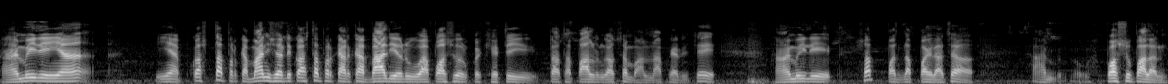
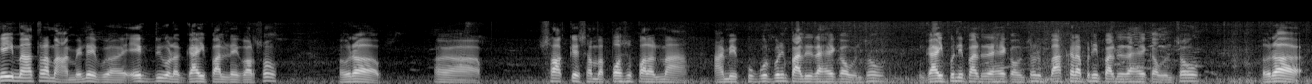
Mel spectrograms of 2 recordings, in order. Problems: constant background noise, continuous background conversations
